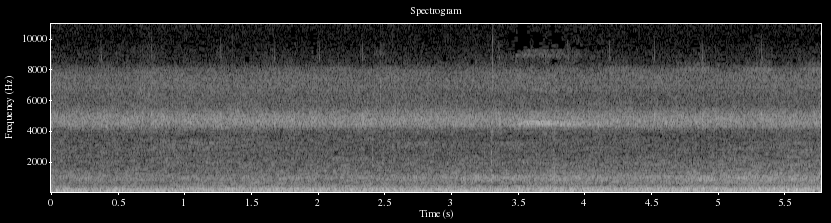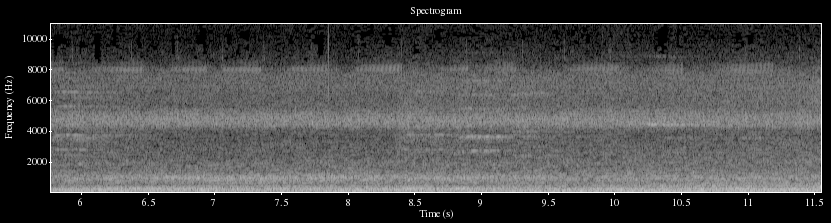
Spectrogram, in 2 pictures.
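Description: A steady, high-pitched insect drone over a low rumble that slowly grows louder.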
